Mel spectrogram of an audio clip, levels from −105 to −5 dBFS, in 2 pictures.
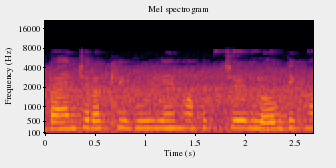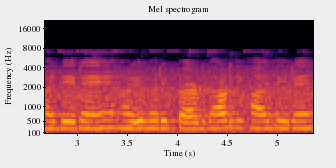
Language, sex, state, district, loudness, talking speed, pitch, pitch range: Hindi, female, Uttar Pradesh, Jalaun, -30 LUFS, 210 wpm, 250 Hz, 245-255 Hz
